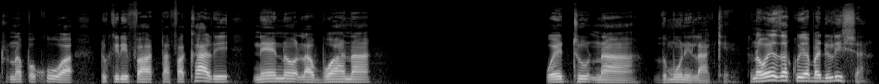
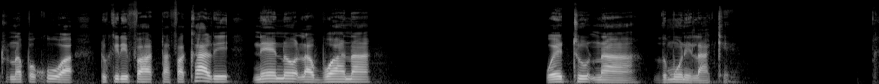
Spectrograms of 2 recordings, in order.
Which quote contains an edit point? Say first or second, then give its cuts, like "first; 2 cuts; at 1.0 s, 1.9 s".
first; 1 cut; at 7.4 s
